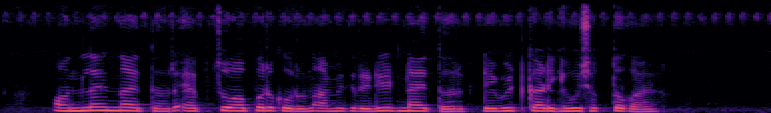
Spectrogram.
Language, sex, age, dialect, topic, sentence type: Marathi, male, 18-24, Southern Konkan, banking, question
